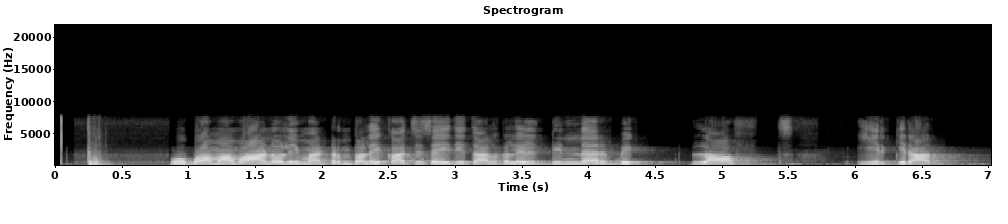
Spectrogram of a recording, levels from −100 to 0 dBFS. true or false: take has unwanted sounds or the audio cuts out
true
